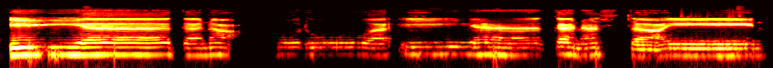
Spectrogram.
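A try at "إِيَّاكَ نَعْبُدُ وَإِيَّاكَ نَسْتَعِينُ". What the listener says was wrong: Okey, dah ada dengar tapi dia samar. Dia panggil namanya samar. Ya mati. Itu istilah dia lah. Kalau nak jelas lagi, naik lagi sampai atas lagi. Okey, apa pun ada nampak ya tu bunyi dia mati tu ada.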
